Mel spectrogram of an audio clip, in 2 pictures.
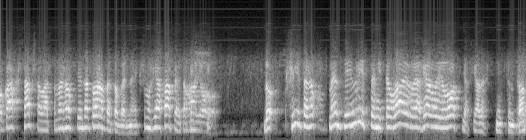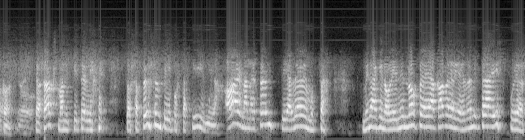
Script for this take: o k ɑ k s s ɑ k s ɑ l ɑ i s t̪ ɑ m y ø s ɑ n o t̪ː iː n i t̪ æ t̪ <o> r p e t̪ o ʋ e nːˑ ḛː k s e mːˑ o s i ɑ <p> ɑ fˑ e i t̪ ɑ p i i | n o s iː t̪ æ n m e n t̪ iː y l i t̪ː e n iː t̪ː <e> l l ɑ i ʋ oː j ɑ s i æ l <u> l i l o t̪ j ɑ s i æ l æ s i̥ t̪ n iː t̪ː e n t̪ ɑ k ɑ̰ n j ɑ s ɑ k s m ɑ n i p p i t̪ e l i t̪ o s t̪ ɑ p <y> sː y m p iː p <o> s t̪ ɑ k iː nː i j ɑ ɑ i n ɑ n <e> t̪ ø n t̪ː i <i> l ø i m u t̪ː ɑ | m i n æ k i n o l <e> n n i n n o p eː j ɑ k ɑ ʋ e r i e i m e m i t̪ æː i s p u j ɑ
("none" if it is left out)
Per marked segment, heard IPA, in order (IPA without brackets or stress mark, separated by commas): o, k, e, o, y, u, e, æ, i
